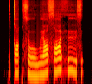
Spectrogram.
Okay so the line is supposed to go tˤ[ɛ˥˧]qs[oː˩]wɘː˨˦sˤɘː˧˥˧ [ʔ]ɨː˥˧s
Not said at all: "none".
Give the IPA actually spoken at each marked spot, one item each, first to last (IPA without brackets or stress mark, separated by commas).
ɛ˨˦, oː˩, h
